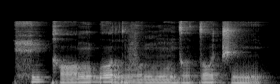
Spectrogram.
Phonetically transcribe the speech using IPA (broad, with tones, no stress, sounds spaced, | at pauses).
h i˦ kʰ ɔ˨˦ ŋ ɡ͡b o˦ r v ʊ˨ ŋ ũ˨ d ʊ˨ t o˦ t͡ʃ ĩ˨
